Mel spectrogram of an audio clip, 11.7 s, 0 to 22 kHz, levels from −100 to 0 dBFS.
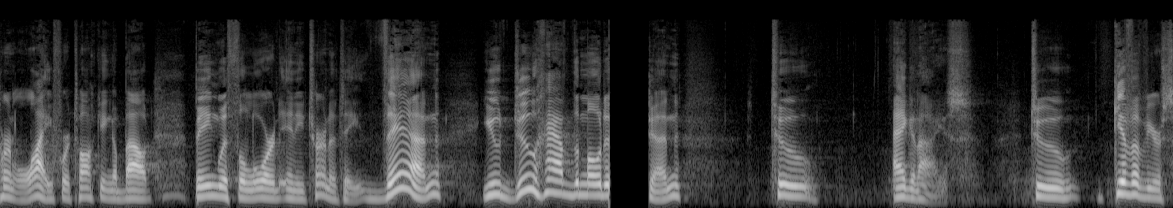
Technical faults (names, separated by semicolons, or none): playback stall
